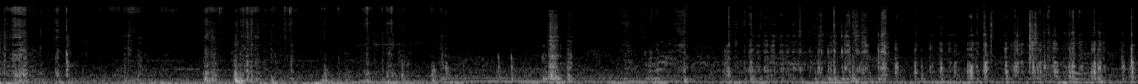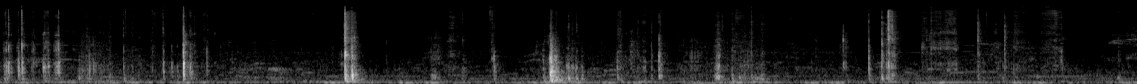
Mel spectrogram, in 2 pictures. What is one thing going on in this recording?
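A plastic pick scrapes and scratches at a grimy plastic case.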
